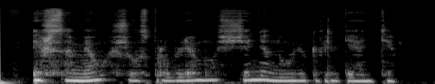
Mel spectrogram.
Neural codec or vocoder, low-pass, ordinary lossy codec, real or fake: none; 14.4 kHz; AAC, 48 kbps; real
